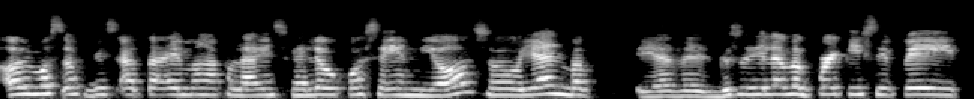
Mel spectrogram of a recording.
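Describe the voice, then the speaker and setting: A woman's voice: sits high, steady tone, moderate pace, a bit bright, dull audio. A woman with a Filipino accent politely hosting a casual live online webinar, thanking attendees as she goes. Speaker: webinar host. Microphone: online video call.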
